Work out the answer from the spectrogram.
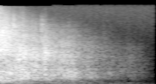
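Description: A single pistol shot as a man shoots himself in a dramatized scene, a loud sharp blast whose broad echoing tail fades away over about a second and a half, with no voices.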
